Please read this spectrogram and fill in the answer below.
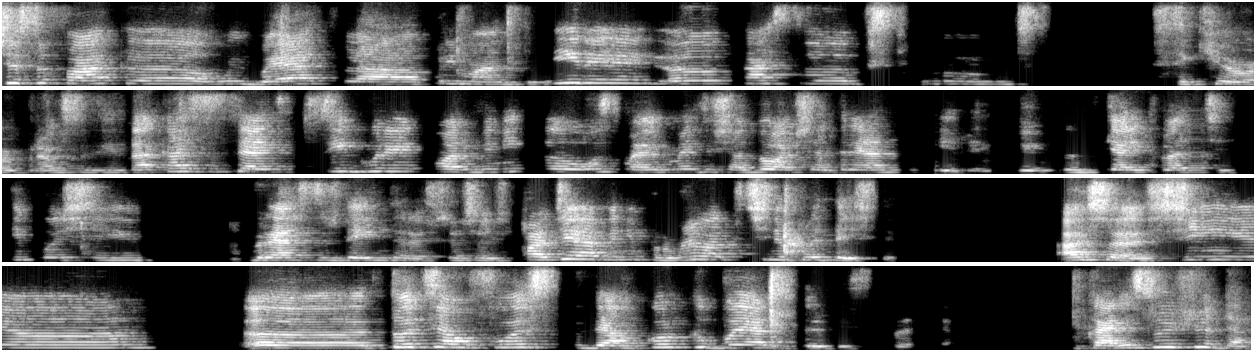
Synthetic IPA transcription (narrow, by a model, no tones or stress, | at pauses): t͡ʃe̞səfakəunbəjat̪lapɾimaɨnt̪əniɾe̞əkasəs | sekʲʰuɾvɾeawsəzikd̪akasəseazipsiɡuɾe̞kumarve̞nikəo̞səmajurmezeʃiad̪owaʃiat̪ɾejant̪ɨmiɾeeŋkɨnd̪̚kʲaɾiplat͡ʃet̪ipəʃi | vɾeasəʒd̪aint̪eɾesʃaʃaʃi̥pat͡ʃejaːve̞nit̪̚pɾo̞ble̞mḁt͡ʃine̞plət̪e̞ʃt̪e̞ | aʃaʃiə | ət̪o̞t̪sʲawfo̞st̪̚d̪e̞ako̞rd̪̚kəbəjait̪ɾe̞bujesə̥plət̪a | kaɾesuʒud̪a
